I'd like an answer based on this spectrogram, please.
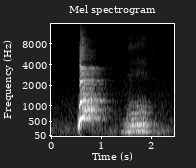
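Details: Pet dog giving one sharp, loud bark, followed about a second later by a lower, softer, drawn-out vocal sound, in an otherwise quiet room.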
